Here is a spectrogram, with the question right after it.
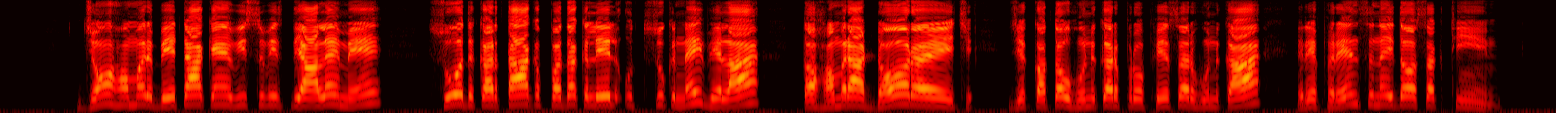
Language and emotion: Maithili, fearful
